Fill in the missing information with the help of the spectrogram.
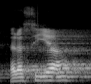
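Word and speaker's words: Russia: fest नीग्रोजीएनएक्सएक्स आलू में S double S के आगे आई ए आई ओ एन आदि वर्ण हो तो एस का उच्चारण सा होता है जैसे रशिया रशिया मींस रूस क्या हुआ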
